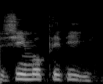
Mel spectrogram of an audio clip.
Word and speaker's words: Gymnopédie: become wildly popular called Gymnopédie. If you want to hear the name of the piece pronounced correctly in its original French, it would sound more like Gymnopédie.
